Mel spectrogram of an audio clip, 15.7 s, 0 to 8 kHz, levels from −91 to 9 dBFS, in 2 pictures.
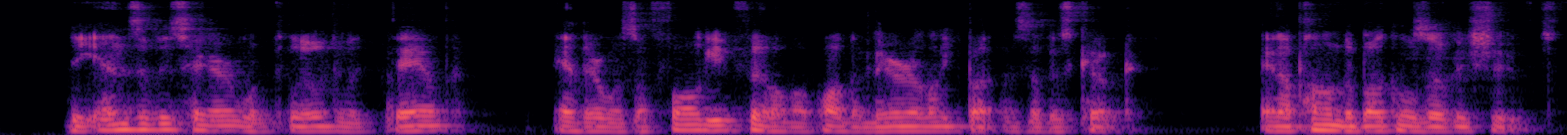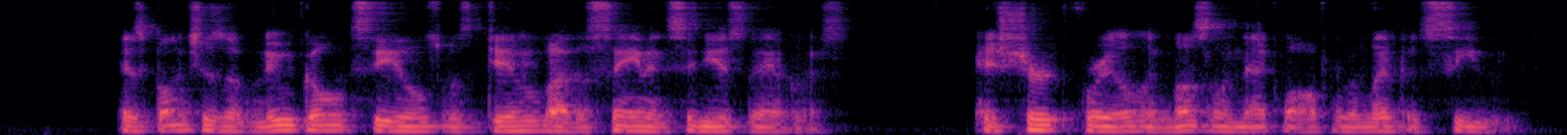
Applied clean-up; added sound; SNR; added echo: neural mask model DeepFilterNet 3.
